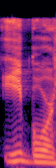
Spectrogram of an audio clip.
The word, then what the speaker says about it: Ybor: way for my transcriptionist ebor city is spelled ybor so if you're having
